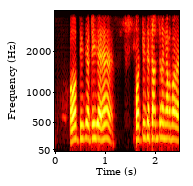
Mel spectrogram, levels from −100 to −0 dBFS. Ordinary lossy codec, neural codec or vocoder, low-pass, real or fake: none; codec, 16 kHz, 1 kbps, X-Codec, HuBERT features, trained on general audio; 3.6 kHz; fake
